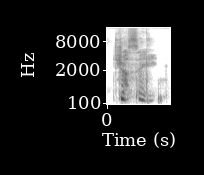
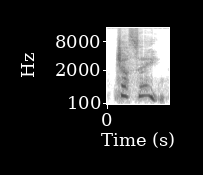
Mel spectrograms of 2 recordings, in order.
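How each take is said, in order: First: Said in the usual way. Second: Much higher, playful squeak-up; high-pitched repeat. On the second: Acted.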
